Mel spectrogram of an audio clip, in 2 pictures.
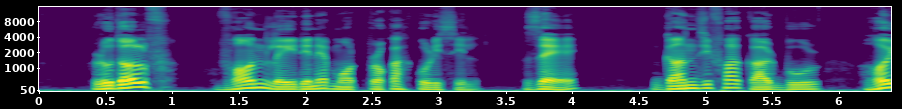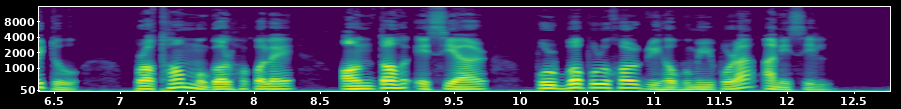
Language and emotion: Assamese, neutral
